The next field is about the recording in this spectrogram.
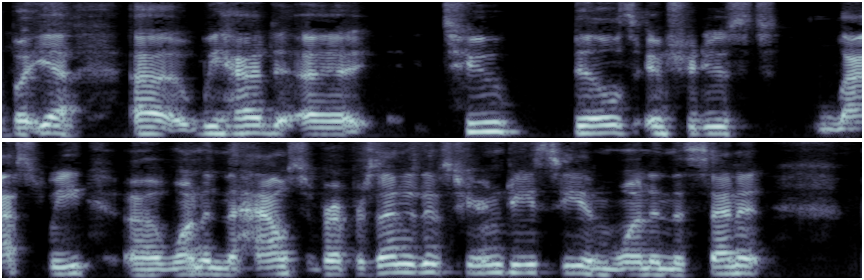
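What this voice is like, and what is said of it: Congested, rough voice. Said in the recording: “It's the height of allergy season here in D.C., so my voice is kind of terrible. I'm very congested, so I apologize for how I sound.”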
